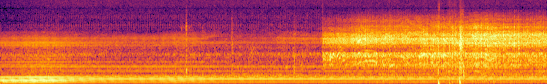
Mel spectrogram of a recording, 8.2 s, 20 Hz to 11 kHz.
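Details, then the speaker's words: Emerson 8CW-334-2 tube radio on the bench: loud, steady electrical hum with a buzzy edge and constant pitch from the isolation transformer, which vibrates heavily, not from the radio itself; transformer hum from vibration. "that hum is coming from the very act transformer I can I mean the isolation transform I can feel of vibration right here it's pretty heavy"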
